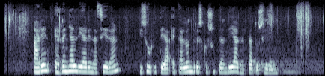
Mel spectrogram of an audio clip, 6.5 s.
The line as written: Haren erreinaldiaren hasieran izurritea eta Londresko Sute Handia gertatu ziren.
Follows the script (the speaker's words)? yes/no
yes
